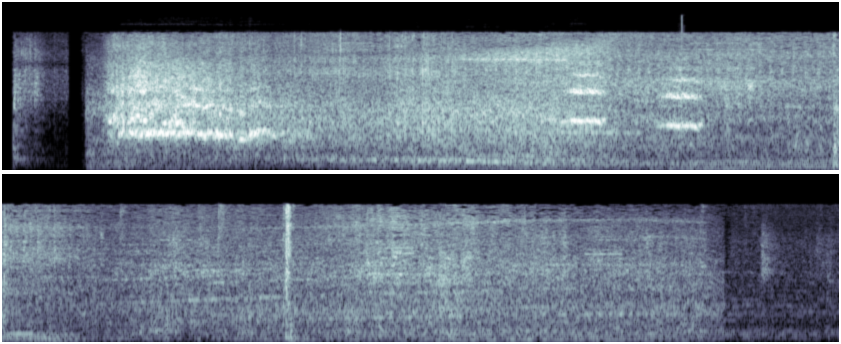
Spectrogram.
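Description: A car pulling up: tires squeal about a second in, followed by engine and road noise, two short beeps around four and five seconds, and a steady run of vehicle noise that stops shortly before the end.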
